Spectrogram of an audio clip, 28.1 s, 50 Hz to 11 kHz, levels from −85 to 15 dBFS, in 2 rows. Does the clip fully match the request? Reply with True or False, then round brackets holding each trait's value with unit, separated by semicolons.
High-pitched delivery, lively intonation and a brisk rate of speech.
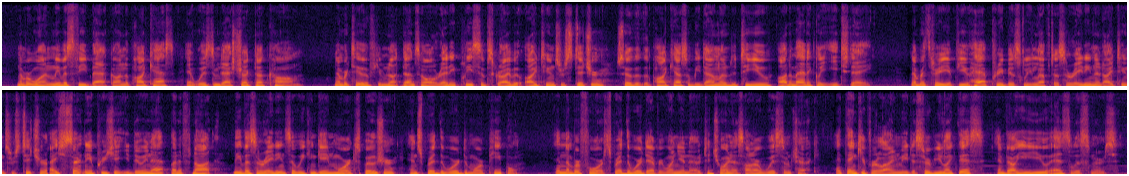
False (115 Hz; 7.2 semitones; 235 wpm)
